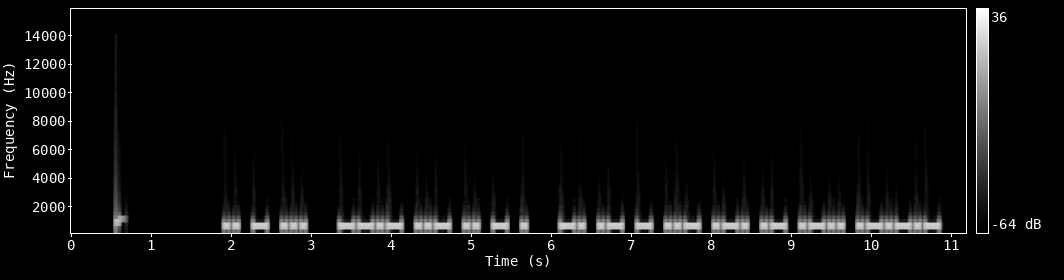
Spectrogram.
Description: Morse code, heard as a keyed tone, about 21 wpm, 700 Hz. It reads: ITS QUITE NATURAL.
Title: Sentences from Top 1000 Words - Review Part 4 - 20wpm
